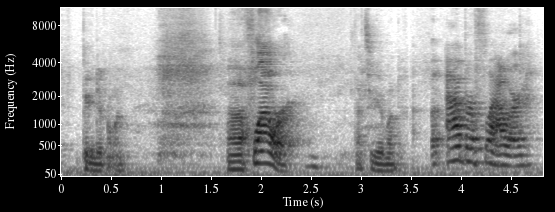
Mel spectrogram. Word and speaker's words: Aberlour: flour that's a given a bur flour it rhymes with hat tower everyone knows what a hat tower is well there I think it was a dr.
